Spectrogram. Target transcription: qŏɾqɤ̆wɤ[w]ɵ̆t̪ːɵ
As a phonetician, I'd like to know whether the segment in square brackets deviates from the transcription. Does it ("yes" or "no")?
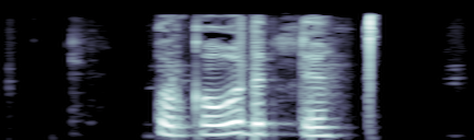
yes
